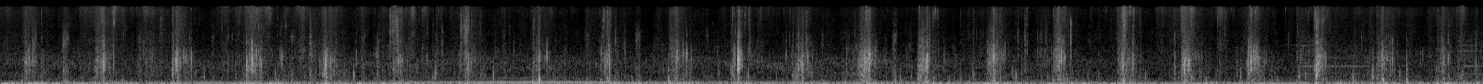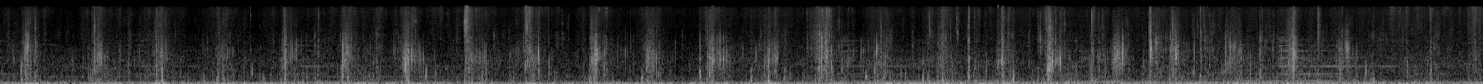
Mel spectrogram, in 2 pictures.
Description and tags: walking on gravel and dry land. cars passing and church bell on the background. Recorded with Minidisc, stereo electret microphone and cheap portable preamp.
competition, gravel, steps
